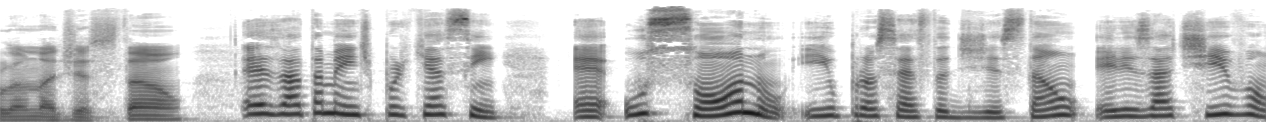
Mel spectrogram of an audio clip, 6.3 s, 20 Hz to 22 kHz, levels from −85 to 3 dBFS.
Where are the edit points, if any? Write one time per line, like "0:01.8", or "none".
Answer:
none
